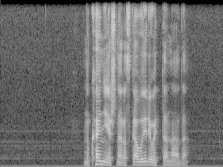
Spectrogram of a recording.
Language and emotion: Russian, positive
